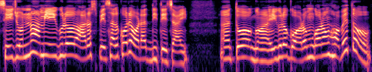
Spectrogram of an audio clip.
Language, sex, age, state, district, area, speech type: Bengali, female, 18-30, West Bengal, Bankura, urban, spontaneous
